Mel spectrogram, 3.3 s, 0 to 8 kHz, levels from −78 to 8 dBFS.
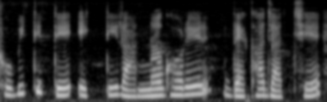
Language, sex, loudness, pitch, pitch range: Bengali, female, -17 LUFS, 210 Hz, 190-220 Hz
